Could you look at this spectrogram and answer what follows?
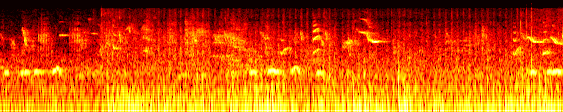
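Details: A party of ten red-faced mousebirds in a birdbath give short, high whistled notes and scattered chirps over a low rumble, with wing flutters and splashing throughout.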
